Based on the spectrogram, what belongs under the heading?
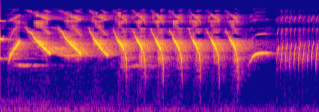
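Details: Singing canary in a rich rolling style: a run of about ten bright downward-swept whistled notes repeated at an even pace, then a short rising whistle and a fine rapid trill.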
